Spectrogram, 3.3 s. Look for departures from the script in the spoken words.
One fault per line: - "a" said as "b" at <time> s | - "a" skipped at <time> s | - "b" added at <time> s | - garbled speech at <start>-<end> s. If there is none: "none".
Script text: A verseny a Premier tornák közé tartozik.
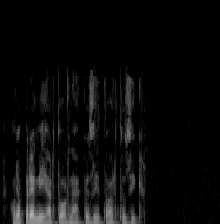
- "verseny" skipped at 0.2 s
